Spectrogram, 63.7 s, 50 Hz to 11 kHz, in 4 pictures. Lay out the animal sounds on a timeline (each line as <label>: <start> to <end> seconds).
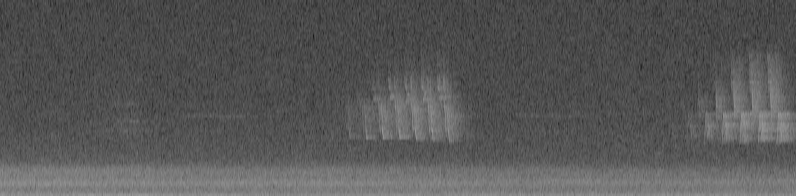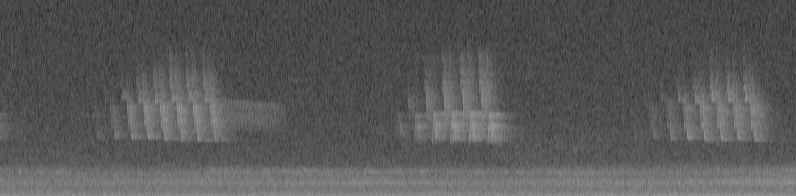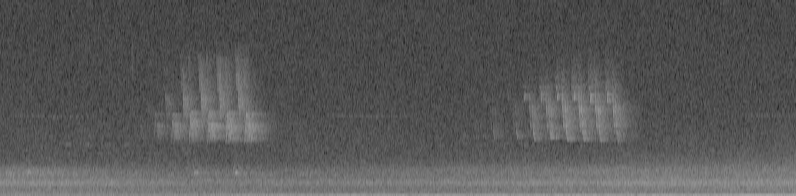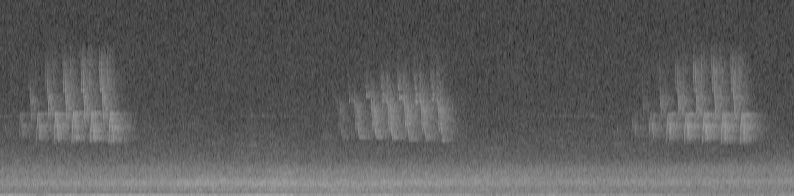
Ovenbird (Seiurus aurocapilla): 7.1 to 9.4 seconds
Ovenbird (Seiurus aurocapilla): 13.5 to 16.1 seconds
Ovenbird (Seiurus aurocapilla): 18.1 to 20.6 seconds
Pine Warbler (Setophaga pinus): 20.3 to 21.6 seconds
Ovenbird (Seiurus aurocapilla): 23.6 to 26.1 seconds
Ovenbird (Seiurus aurocapilla): 28.7 to 31.4 seconds
Ovenbird (Seiurus aurocapilla): 34.7 to 37.3 seconds
Ovenbird (Seiurus aurocapilla): 42.0 to 44.7 seconds
Ovenbird (Seiurus aurocapilla): 48.0 to 50.3 seconds
Ovenbird (Seiurus aurocapilla): 54.4 to 57.1 seconds
Ovenbird (Seiurus aurocapilla): 60.3 to 63.1 seconds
